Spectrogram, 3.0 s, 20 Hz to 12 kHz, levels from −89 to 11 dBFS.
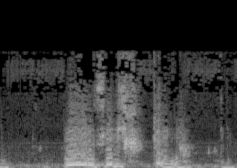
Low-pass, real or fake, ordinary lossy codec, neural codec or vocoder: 9.9 kHz; real; MP3, 32 kbps; none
